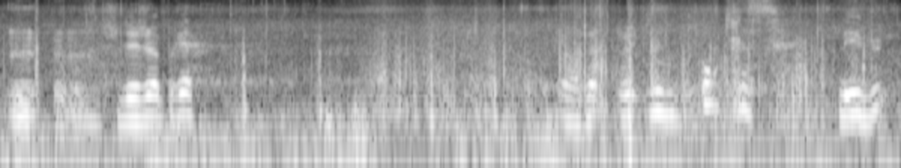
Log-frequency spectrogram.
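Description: A young man with a Quebec French accent chatting casually and swearing excitedly while ice fishing. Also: high voice, slow, creaky. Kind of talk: casual chat. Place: outdoors on a frozen lake, later inside an ice fishing tent. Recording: noisy outdoor camera audio.

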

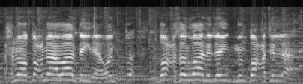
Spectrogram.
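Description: A man's voice: very high voice, quick pace, over music. A man playing an elderly father who preaches at his son, repeating himself and quoting scripture. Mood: preachy. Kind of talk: comedy sketch acting.

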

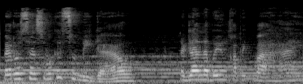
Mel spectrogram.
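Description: A man's voice: high-pitched, expressive, fast, reverberant, loud music behind the voice. A man performing a playful comic sketch, talking in a teasing, singsong way. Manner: playful, singsong apologizing to mother.

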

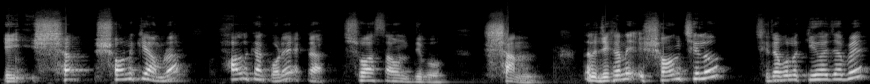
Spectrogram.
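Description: A woman's voice: mid-range voice, very animated, moderate pace, long pauses. A woman teacher giving a classroom pronunciation lesson, quizzing her students with repeated questions. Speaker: English teacher.

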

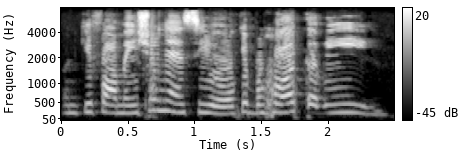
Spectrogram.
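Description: Slow-spoken woman lecturer, dull lo-fi sound. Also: mid-range voice, fairly even intonation. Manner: reads English points slowly, then explains them fast, often saying "okay". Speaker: university lecturer. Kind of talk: recorded lecture. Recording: dull lo-fi recording.

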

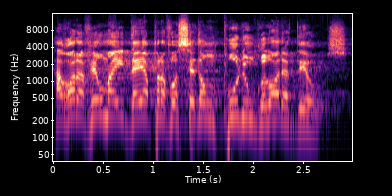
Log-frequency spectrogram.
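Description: High, bright-voiced preacher in an echoing church. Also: male voice, fast talker. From Brazil. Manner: animated, rhetorical questions, calls for amens. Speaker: pastor preaching. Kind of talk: sermon. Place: church sanctuary, at the altar. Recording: echoey church hall reverb.

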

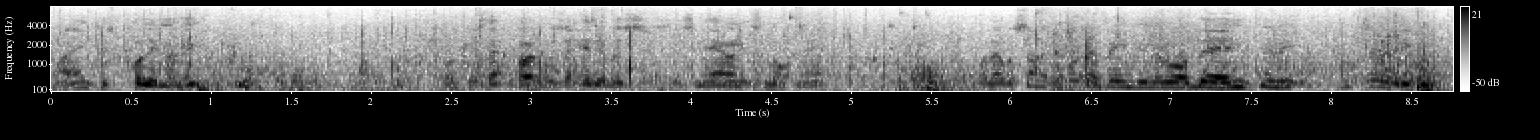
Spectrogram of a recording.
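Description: A man's voice: fairly high pitch, fast, pauses often. A man giving a chatty running commentary while fishing from a small boat at sea. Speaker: angler filming his boat trip. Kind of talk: casual chat while fishing. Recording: muffled outdoor camera audio, loud wind and water.

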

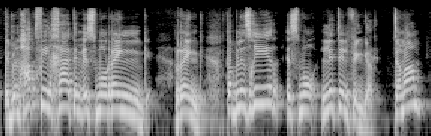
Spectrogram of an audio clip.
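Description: A man's voice: high-pitched, sing-song, quick pace, darkish tone. A male teacher, drilling vocabulary by asking and answering his own questions. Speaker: English teacher. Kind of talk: vocabulary lesson, repeating words.

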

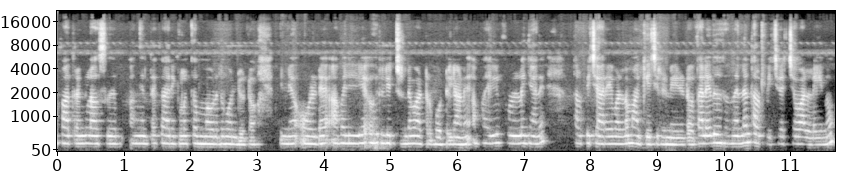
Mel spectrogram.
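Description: A woman, talking through a family vlog in a soft, homely way and holding back tears. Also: medium pitch, vocal fry. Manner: soft, homely, ends phrases with a gentle tag. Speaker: family vlogger. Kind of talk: casual voice-over narration.

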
